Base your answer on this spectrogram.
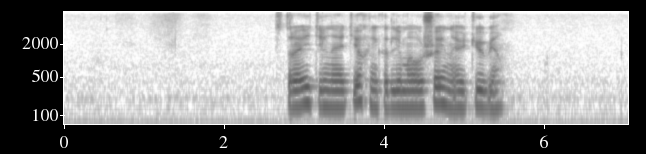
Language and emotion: Russian, neutral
